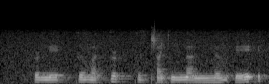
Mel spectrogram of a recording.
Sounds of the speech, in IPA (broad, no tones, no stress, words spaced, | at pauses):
hə˞ŋe kːə va kːə˞kːəzcʰac nːanːɜv ʔeʔ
